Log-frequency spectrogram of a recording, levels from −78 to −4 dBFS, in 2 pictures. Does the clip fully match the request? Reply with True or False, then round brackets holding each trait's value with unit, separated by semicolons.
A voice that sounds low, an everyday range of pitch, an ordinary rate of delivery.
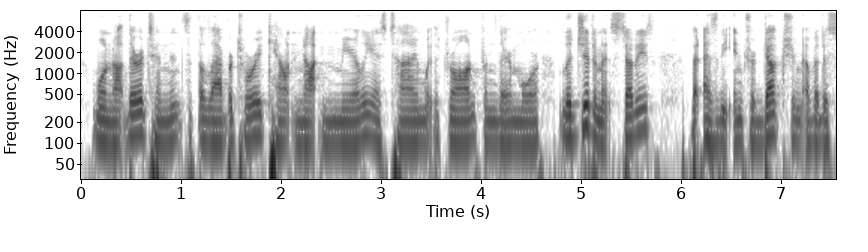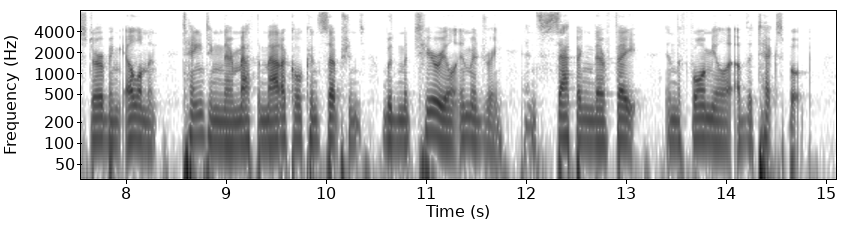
False (105 Hz; 2.2 semitones; 170 wpm)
